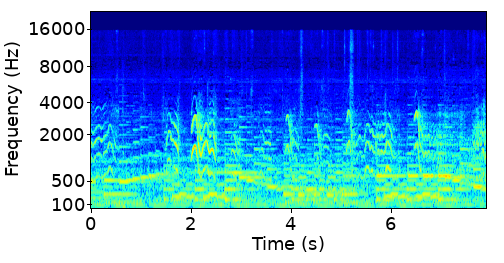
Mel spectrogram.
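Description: Newborn poodle puppies whimpering and squeaking: short, high squeals that rise and fall, coming every second or so, loudest about two seconds in. Background music plays underneath.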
